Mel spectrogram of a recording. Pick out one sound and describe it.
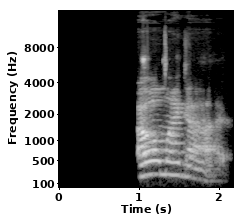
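A second woman speaks calmly over an online call.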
